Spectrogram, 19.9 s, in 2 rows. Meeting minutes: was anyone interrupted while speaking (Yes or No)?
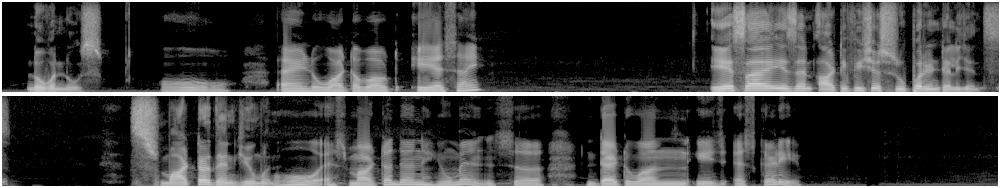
No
